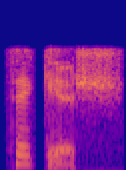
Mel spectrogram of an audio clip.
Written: thickish

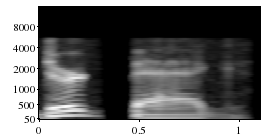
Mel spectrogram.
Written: dirtbag

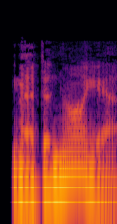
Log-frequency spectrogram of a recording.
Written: metanoia

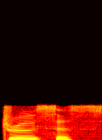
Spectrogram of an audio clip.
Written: Drusus

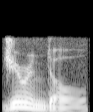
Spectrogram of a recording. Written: girandole

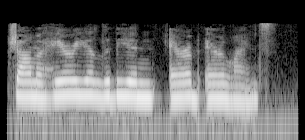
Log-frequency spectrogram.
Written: jamahiriya libyan arab airlines

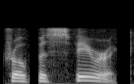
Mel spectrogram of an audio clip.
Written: tropospheric

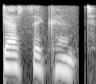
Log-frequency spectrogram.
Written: desiccant

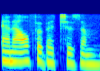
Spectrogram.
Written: analphabetism

